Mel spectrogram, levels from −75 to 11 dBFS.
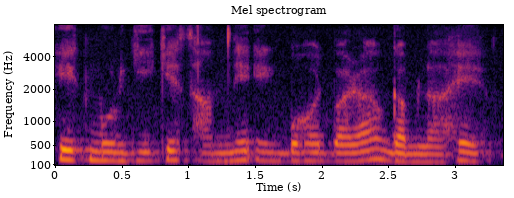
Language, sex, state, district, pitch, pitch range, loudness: Hindi, female, Arunachal Pradesh, Papum Pare, 180 Hz, 170-185 Hz, -21 LUFS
